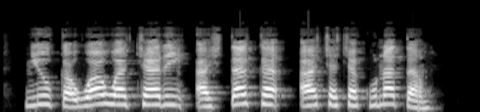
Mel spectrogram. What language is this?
Loja Highland Quichua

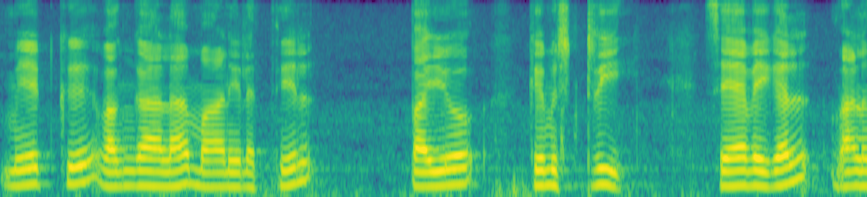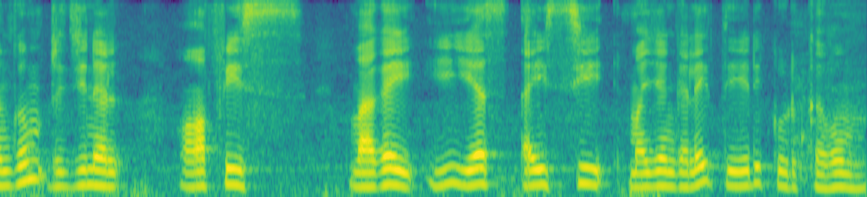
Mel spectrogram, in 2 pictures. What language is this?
Tamil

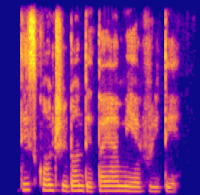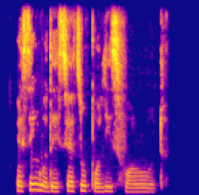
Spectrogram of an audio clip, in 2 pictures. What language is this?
Nigerian Pidgin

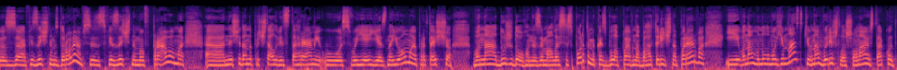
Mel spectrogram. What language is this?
Ukrainian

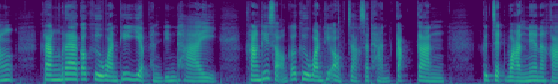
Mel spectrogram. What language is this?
Thai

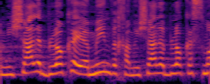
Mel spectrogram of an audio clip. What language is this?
Hebrew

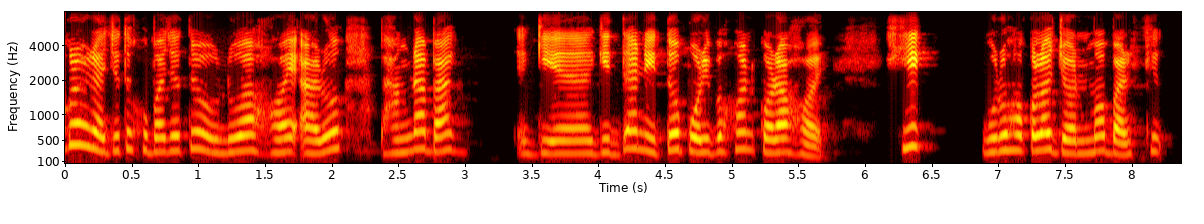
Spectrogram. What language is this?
Assamese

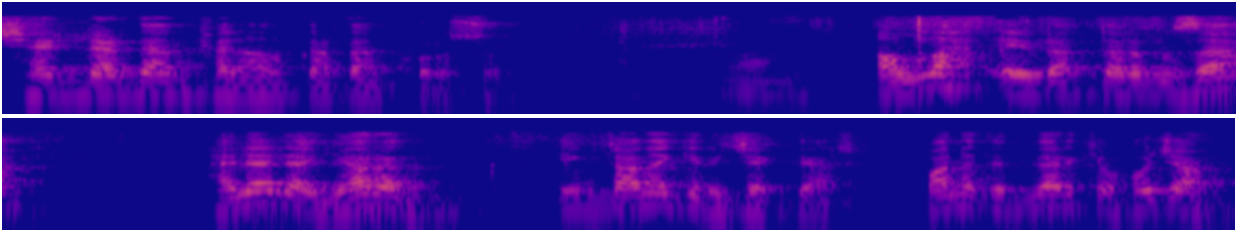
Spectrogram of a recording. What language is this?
Turkish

